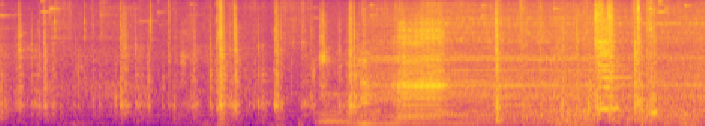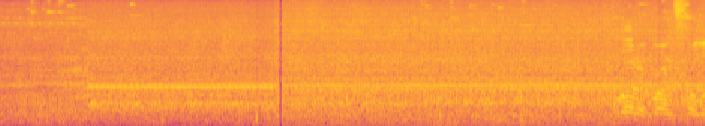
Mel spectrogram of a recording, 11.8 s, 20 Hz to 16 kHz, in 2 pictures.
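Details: Ten-year-old R-410A AC system after evaporator coil replacement: after a few clunks the unit kicks on and settles into a steady hum with fan rush; compressor running normally.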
